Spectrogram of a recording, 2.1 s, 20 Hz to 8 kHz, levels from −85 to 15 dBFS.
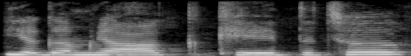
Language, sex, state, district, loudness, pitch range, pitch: Garhwali, female, Uttarakhand, Uttarkashi, -10 LUFS, 270-305 Hz, 275 Hz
